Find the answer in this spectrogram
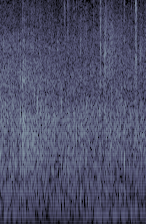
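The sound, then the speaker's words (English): Steady, dense applause from a church audience welcoming new members, even and unbroken throughout. “we set a standard a few weeks ago when we did this, and y'all clapped. And so now you have to do it every time we do it. So otherwise, they'll feel judged.”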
